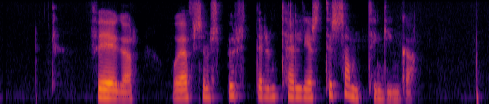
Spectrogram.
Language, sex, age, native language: Icelandic, female, 30-39, Icelandic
